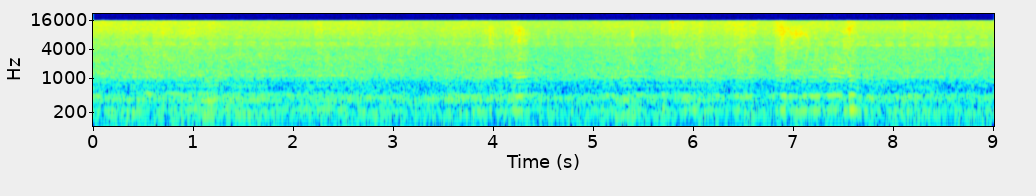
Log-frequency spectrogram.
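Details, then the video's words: Bees swarming out of the hive create an unbroken buzzing drone, many insects at once, low hums wavering as closer bees pass, intensity nearly constant throughout. "bees therapy swarm natural buzzing sound"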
